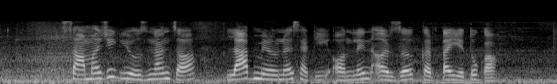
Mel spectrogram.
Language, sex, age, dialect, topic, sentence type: Marathi, female, 18-24, Standard Marathi, banking, question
